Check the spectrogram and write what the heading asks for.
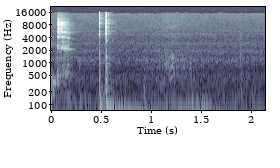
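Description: A single sharp computer click about half a second in, as a menu item is selected on screen. Otherwise quiet room tone.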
